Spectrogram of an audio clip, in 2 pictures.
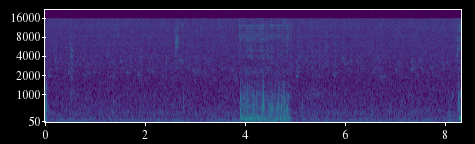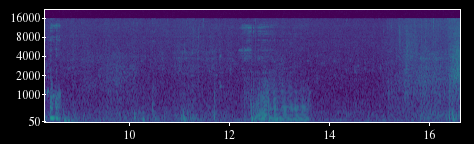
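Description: A sleeping pug snores in low, rumbling bursts, with quiet pauses between breaths.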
